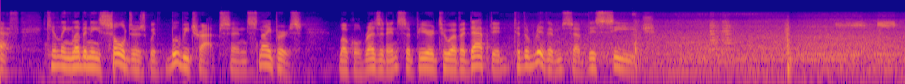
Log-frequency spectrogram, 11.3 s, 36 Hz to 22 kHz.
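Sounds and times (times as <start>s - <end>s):
speech: 0.0s - 8.4s
traffic streaming down a highway overlooking a besieged camp: 6.0s - 11.3s
high-pitched horn toots: 8.8s - 9.4s, 10.4s - 11.3s
sharp thump: 9.8s - 10.0s.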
